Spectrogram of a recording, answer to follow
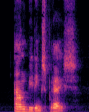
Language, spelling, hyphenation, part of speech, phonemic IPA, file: Dutch, aanbiedingsprijs, aan‧bie‧dings‧prijs, noun, /ˈaːn.bi.dɪŋsˌprɛi̯s/, Nl-aanbiedingsprijs.ogg
- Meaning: special offer, discount price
